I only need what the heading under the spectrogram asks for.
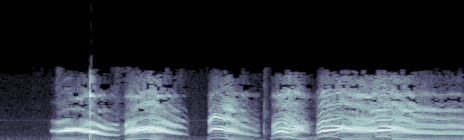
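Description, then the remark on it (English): An elk cow gives a string of about five loud, nasal, buzzy contact calls, each rising and then dropping in pitch, separated by brief pauses, with no talking. “she immediately went to that contact buzz”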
